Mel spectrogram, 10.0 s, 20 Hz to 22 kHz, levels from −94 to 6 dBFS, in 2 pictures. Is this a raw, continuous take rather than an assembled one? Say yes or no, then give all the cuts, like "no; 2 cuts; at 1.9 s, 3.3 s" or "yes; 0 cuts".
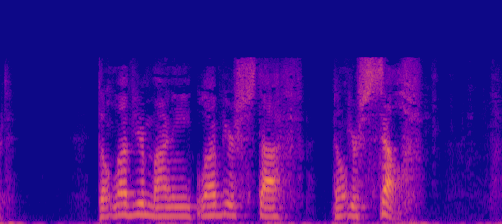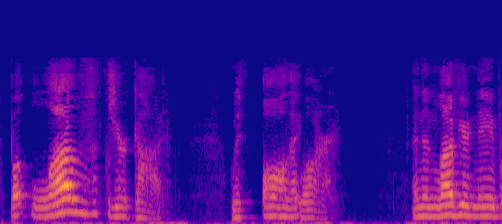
no; 4 cuts; at 2.0 s, 3.5 s, 6.1 s, 8.0 s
